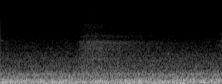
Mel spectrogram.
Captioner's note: sighs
